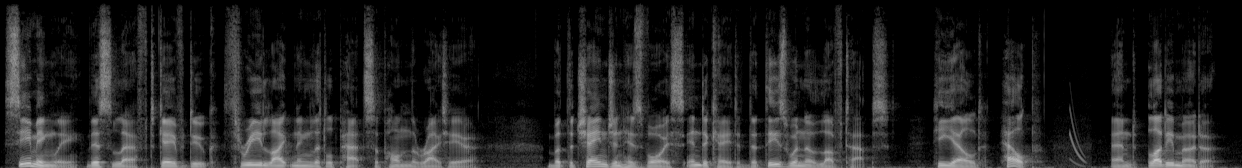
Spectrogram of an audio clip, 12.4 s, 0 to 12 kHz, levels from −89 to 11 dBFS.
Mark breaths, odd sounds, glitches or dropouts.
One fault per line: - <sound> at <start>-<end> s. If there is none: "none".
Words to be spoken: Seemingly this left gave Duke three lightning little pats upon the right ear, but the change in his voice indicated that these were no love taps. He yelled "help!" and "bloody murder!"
- chirp at 10.7-10.9 s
